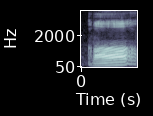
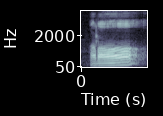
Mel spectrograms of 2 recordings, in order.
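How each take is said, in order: The two takes are said the same way.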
